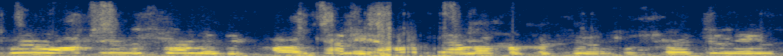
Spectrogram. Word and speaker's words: DeKalb: Okay, so that's one of the ones where the L is silent.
